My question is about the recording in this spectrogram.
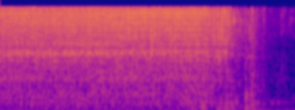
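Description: Tap water runs in a faint, steady rush while dishes are rinsed and soaped, then drops away abruptly near the end.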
